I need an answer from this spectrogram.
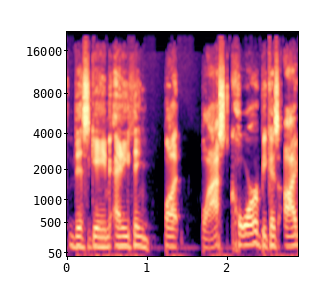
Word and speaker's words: Blast Corps: As a dumb kid, I actually would have loved that they called this game anything but Blast Core, because I called it Blast Corpse.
